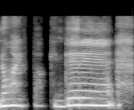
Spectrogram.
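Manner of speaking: put-on angry outburst. Retelling an argument, quoting a woman who just went off: retelling an angry outburst. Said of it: "And she just went off".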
